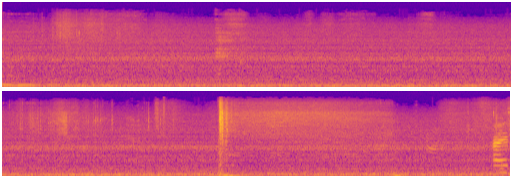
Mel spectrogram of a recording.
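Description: A car rolling slowly, heard from inside the cabin: a steady low rumble of engine and tyres. A sharp click comes about nine seconds in and a short thump near the end.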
